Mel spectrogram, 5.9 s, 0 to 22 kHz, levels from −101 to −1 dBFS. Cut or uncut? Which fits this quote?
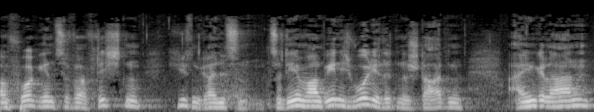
cut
